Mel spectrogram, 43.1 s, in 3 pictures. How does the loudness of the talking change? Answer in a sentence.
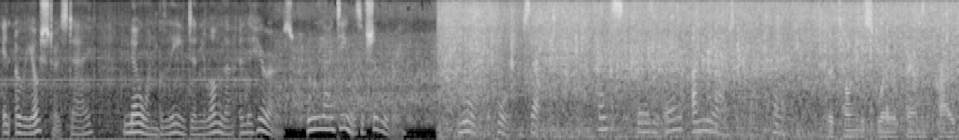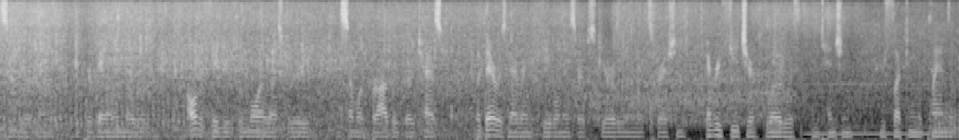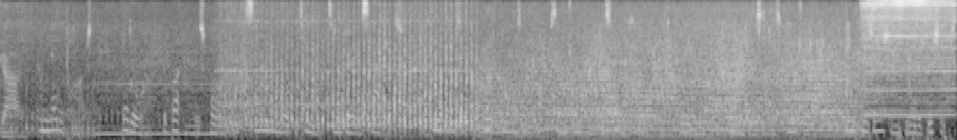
The loudness of the talking stays about the same.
